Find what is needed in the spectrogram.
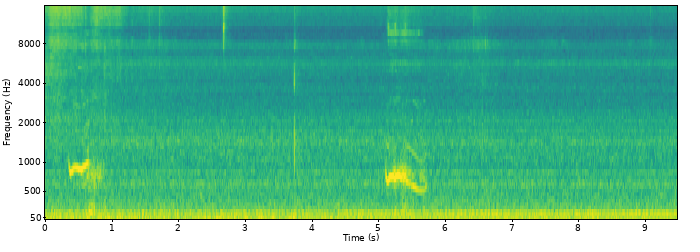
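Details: Rescued puppy asleep behind a chair just after a big breakfast: two soft, high whistling squeaks about five seconds apart over a low room hum, light whistly snoring.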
